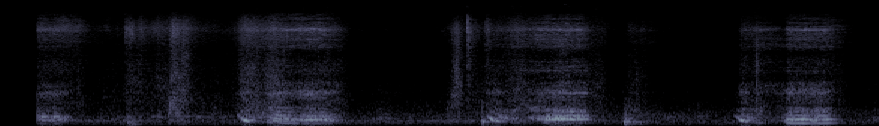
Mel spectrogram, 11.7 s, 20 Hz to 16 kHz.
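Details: Drunk adult man sleeping and snoring: rhythmic low, rumbling fluttering breaths, about 18 a minute, louder on each inhalation.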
